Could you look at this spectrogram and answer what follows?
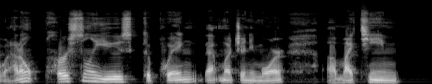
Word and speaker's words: Kapwing: the go was to use a software called kapwing it's spelled like cap Wing but with the K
